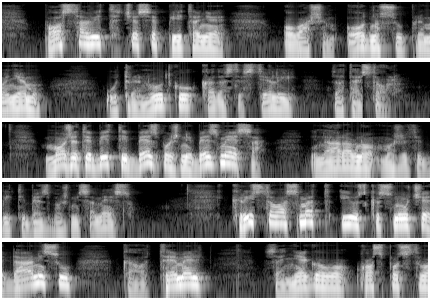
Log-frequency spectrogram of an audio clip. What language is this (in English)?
Croatian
